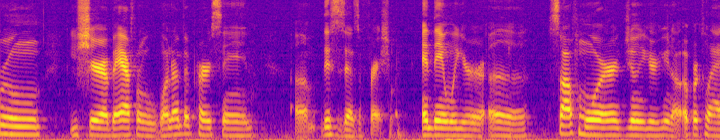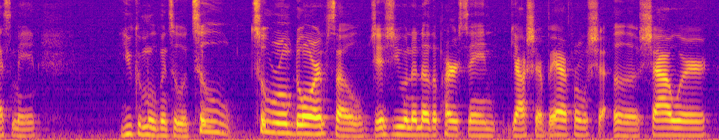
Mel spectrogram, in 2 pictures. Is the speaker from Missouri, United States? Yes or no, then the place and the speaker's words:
yes; St. Louis, Missouri, United States; also born or lived in Oklahoma / Kansas City; I'm from St. Louis.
